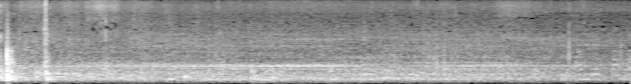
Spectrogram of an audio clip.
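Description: Daewoo Matiz rear door handle pulled, with two sharp latch clicks in the first half second as the door opens. A steady background hum with a faint thin tone runs through the rest.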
